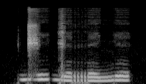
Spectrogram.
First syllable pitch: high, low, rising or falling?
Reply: high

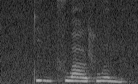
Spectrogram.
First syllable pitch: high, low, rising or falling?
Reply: falling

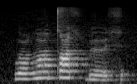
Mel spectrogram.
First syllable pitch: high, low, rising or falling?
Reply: low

